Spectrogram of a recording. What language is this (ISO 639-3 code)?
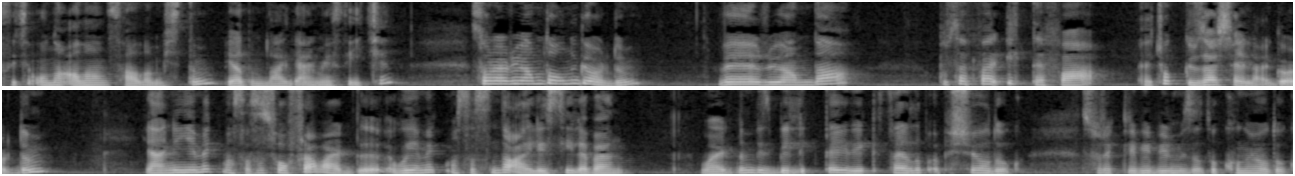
tur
